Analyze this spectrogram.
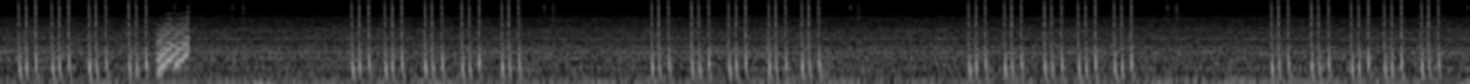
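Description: A slot machine's reels spin and click to a stop in quick bursts of ticks.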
